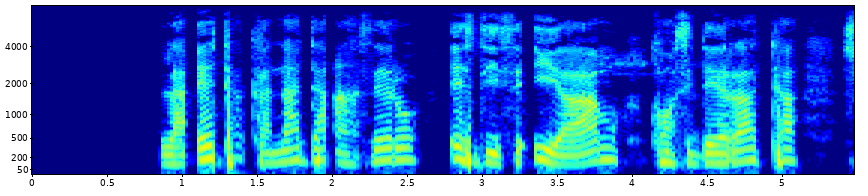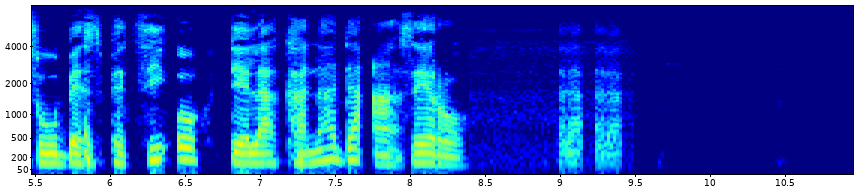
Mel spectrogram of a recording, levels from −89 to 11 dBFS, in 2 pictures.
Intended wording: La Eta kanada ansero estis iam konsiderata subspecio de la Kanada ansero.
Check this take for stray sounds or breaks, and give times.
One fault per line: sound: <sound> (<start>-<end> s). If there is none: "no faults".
sound: laugh (9.0-9.4 s)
